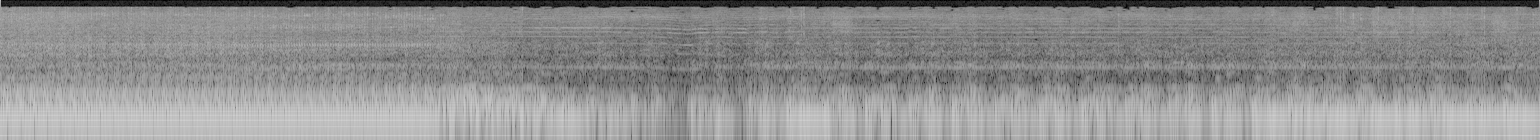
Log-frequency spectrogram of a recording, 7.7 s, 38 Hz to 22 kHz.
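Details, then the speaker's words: Holley Dominator EFI V8 idling with cylinders 1, 3, 2 and 4 getting no injector pulse, running on about half its cylinders: deep uneven lope with heavy rhythmic thump, note drops and roughens; multi-cylinder misfire, cleared by cycling ECU key power. "much better just started it sounds like it's on this wrong about half the sellers"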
